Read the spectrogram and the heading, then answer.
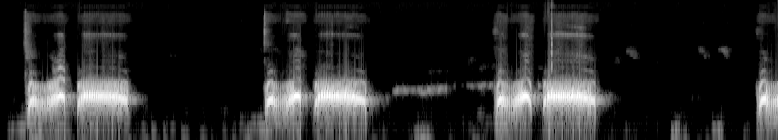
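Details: Spotted dove decoy song of the liw tan style, used to lure birds in quickly: low, mellow two-part coos, a short note then a longer rolling croo, repeated about every two seconds in quiet surroundings.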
